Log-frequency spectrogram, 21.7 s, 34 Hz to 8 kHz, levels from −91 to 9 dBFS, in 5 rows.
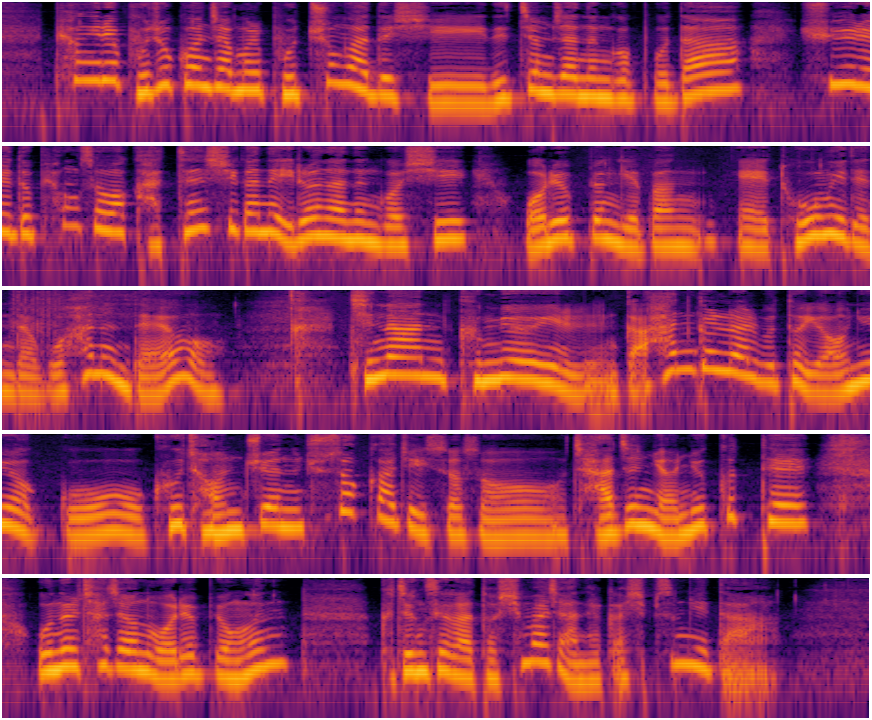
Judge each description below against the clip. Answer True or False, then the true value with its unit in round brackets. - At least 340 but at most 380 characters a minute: False (315 characters per minute)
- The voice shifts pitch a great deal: True (7.8 semitones)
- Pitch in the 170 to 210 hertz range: False (220 Hz)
